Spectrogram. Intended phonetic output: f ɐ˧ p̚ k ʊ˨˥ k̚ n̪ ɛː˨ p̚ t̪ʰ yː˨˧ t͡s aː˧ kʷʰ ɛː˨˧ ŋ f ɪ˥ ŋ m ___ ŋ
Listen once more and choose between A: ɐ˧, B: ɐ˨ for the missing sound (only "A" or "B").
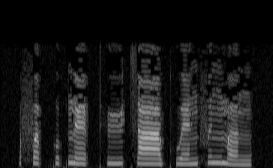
B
